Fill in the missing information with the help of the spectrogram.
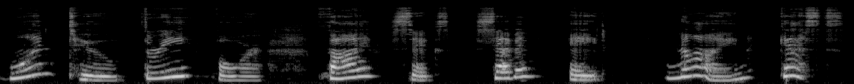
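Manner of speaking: high, rising counting, baffled. A narrator's reading. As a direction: count again in disbelief. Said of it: "said Ruby".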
